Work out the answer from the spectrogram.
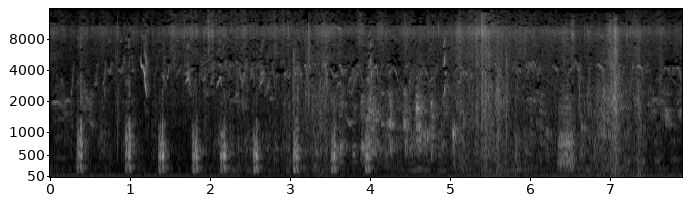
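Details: Mother hen beside 31 newly hatched chicks, clucking in a steady series of short, low, even notes about twice a second for four seconds, then softer scattered clucks and faint chick peeps.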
